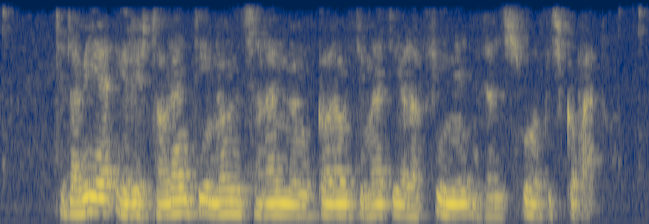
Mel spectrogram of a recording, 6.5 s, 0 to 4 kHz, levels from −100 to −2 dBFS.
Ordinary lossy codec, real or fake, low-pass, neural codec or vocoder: AAC, 24 kbps; real; 3.6 kHz; none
